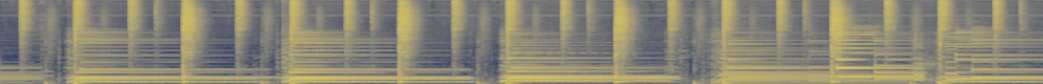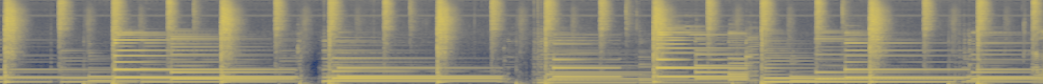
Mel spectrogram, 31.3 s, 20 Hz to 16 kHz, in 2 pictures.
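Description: Clean Stratocaster-style electric guitar playing a slow major ii–V–I in D with extended voicings: E minor 9, A13 flat 9 and D major 9. Each chord is struck and left to ring for a few seconds before the next, over a slow drum backing.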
